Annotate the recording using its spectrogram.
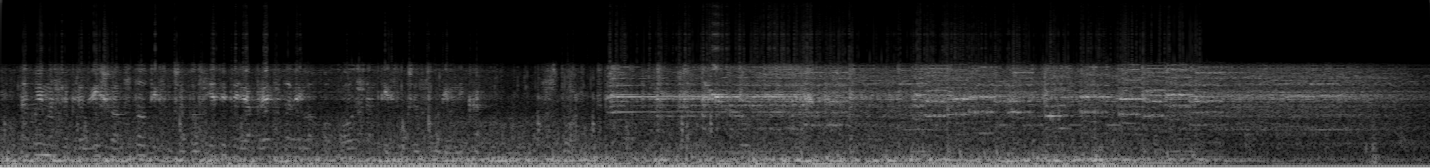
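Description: Car radio playing music over the steady low rumble of the car driving, heard inside the cabin; a held melody comes in about six seconds in.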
